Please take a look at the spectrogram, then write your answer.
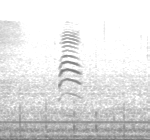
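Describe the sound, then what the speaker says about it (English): A single short meow from a kitty cat in Minecraft, clear and alone over a steady low game background hum. "I'm glad that I got a"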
